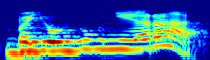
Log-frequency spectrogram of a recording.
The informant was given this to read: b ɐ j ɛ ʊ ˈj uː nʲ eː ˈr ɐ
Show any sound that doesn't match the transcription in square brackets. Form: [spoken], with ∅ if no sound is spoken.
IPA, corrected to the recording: b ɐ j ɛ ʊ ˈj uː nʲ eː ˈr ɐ

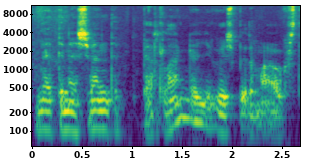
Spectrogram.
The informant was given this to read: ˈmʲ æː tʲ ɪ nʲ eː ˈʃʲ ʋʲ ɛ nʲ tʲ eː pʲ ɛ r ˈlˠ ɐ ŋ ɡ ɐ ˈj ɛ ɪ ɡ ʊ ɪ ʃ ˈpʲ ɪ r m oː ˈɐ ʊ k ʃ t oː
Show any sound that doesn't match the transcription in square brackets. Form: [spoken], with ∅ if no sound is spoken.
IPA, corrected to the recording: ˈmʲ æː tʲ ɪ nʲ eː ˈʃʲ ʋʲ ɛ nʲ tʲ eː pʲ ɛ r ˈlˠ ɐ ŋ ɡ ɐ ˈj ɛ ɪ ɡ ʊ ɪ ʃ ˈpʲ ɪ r m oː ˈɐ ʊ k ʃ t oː

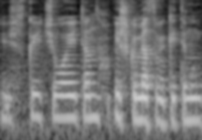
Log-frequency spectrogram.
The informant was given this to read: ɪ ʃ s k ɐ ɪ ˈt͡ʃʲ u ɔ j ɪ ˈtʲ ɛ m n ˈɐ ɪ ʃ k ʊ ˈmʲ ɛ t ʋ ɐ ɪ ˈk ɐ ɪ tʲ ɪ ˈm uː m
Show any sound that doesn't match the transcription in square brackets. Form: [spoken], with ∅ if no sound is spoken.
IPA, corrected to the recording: ɪ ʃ s k ɐ ɪ ˈt͡ʃʲ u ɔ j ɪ ˈtʲ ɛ [∅] n ˈɐ ɪ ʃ k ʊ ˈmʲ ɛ [s] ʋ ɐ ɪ ˈk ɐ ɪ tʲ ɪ ˈm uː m

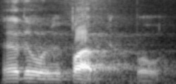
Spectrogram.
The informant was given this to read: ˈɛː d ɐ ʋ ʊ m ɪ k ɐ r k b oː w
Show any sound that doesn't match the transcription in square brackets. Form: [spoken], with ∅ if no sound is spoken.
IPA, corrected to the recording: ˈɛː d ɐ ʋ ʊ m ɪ [p] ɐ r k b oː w

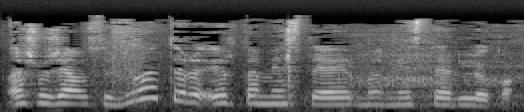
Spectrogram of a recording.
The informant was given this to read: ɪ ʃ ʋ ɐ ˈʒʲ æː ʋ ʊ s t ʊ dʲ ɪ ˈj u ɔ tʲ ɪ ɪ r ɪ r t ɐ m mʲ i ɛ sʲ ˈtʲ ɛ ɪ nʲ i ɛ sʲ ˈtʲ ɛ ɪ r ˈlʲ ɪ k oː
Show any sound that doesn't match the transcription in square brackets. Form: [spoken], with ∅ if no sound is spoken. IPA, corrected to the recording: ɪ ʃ ʋ ɐ ˈʒʲ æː ʋ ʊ s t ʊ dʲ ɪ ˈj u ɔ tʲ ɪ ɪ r ɪ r t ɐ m mʲ i ɛ sʲ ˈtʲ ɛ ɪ [mʲ] i ɛ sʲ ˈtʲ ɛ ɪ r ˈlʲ ɪ k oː

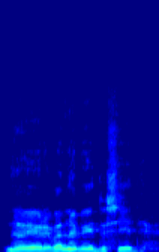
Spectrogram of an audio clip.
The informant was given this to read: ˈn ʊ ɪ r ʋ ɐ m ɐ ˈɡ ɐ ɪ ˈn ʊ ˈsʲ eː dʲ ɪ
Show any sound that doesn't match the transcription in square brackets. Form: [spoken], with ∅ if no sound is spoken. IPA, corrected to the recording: ˈn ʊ ɪ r ʋ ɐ [n] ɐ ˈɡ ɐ ɪ [ˈd] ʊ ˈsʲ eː dʲ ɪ

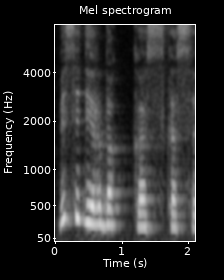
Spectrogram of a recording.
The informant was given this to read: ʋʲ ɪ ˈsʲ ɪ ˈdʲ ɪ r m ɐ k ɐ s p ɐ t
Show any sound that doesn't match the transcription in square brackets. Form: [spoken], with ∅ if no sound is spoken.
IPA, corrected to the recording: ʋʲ ɪ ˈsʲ ɪ ˈdʲ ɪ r [b] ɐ k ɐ s [k] ɐ [s]

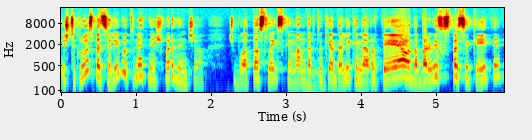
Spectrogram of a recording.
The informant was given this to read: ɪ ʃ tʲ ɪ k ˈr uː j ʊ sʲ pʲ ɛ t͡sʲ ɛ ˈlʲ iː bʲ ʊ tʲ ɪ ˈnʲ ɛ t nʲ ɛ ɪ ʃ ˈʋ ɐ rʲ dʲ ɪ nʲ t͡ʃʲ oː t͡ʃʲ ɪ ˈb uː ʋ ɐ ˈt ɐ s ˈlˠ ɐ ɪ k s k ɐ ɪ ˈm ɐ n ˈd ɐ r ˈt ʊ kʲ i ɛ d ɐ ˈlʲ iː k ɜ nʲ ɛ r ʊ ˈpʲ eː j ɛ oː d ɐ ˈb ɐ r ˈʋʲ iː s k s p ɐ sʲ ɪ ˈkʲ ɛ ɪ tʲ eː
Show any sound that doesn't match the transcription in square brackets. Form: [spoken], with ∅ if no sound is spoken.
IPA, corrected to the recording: ɪ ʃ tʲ ɪ k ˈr uː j ʊ sʲ pʲ ɛ t͡sʲ ɛ ˈlʲ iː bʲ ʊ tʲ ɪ ˈnʲ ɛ t nʲ ɛ ɪ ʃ ˈʋ ɐ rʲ dʲ ɪ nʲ t͡ʃʲ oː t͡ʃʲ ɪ ˈb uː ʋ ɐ ˈt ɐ s ˈlˠ ɐ ɪ k s k ɐ ɪ ˈm ɐ n ˈd ɐ r ˈt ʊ kʲ i ɛ d ɐ ˈlʲ iː k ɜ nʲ ɛ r ʊ ˈpʲ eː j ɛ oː d ɐ ˈb ɐ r ˈʋʲ iː s k s p ɐ sʲ ɪ ˈkʲ ɛ ɪ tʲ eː

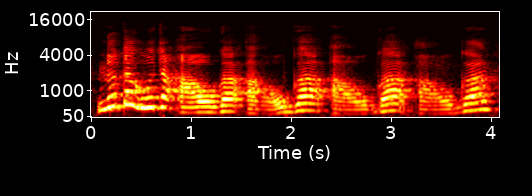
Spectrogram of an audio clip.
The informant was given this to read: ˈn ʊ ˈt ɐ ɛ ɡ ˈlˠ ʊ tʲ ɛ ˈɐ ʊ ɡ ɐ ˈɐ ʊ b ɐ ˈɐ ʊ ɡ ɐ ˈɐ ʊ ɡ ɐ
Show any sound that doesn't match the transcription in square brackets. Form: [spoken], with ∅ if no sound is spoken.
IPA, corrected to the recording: ˈn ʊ ˈt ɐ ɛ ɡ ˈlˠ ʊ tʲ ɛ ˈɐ ʊ ɡ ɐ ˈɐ ʊ [ɡ] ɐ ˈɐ ʊ ɡ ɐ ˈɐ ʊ ɡ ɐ

